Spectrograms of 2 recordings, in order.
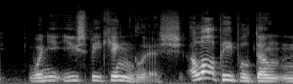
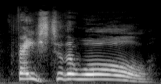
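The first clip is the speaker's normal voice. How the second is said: raised, commanding teacher voice; strict teacher; 7 semitones higher, 4 dB louder than usual. Acted. Bad teacher to a class, strict and commanding. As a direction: order it loudly, stretching the last words.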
